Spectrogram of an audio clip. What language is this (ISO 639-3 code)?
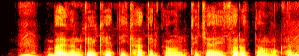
bho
